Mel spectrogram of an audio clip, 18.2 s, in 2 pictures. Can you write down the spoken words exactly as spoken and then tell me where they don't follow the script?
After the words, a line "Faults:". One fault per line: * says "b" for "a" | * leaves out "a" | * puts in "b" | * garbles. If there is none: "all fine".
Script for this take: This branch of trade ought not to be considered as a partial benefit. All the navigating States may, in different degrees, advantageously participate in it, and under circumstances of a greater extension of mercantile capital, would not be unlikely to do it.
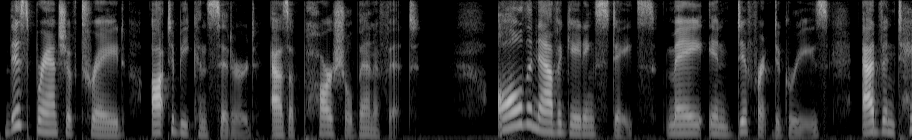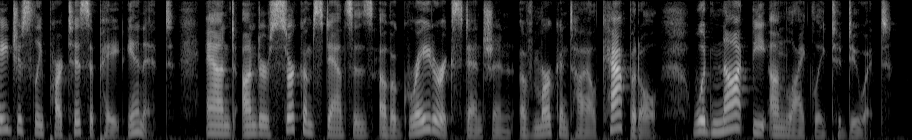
This branch of trade ought to be considered as a partial benefit. All the navigating States may, in different degrees, advantageously participate in it, and under circumstances of a greater extension of mercantile capital, would not be unlikely to do it.
Faults:
* leaves out "not"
